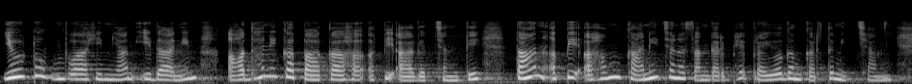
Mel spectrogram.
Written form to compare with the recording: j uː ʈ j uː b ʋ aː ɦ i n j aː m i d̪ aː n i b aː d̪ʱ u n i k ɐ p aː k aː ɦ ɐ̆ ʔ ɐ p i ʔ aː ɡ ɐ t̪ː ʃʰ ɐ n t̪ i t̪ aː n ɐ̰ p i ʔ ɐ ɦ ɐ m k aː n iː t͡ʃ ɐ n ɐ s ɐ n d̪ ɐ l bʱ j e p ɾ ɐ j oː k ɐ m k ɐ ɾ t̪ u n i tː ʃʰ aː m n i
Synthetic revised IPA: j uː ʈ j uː b ʋ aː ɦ i n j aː m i d̪ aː n i m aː d̪ʱ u n i k ɐ p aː k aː ɦ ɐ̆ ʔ ɐ p i ʔ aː ɡ ɐ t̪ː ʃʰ ɐ n t̪ i t̪ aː n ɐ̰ p i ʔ ɐ ɦ ɐ m k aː n iː t͡ʃ ɐ n ɐ s ɐ n d̪ ɐ ɾ bʱ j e p ɾ ɐ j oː ɡ ɐ m k ɐ ɾ t̪ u m i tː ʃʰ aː m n i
